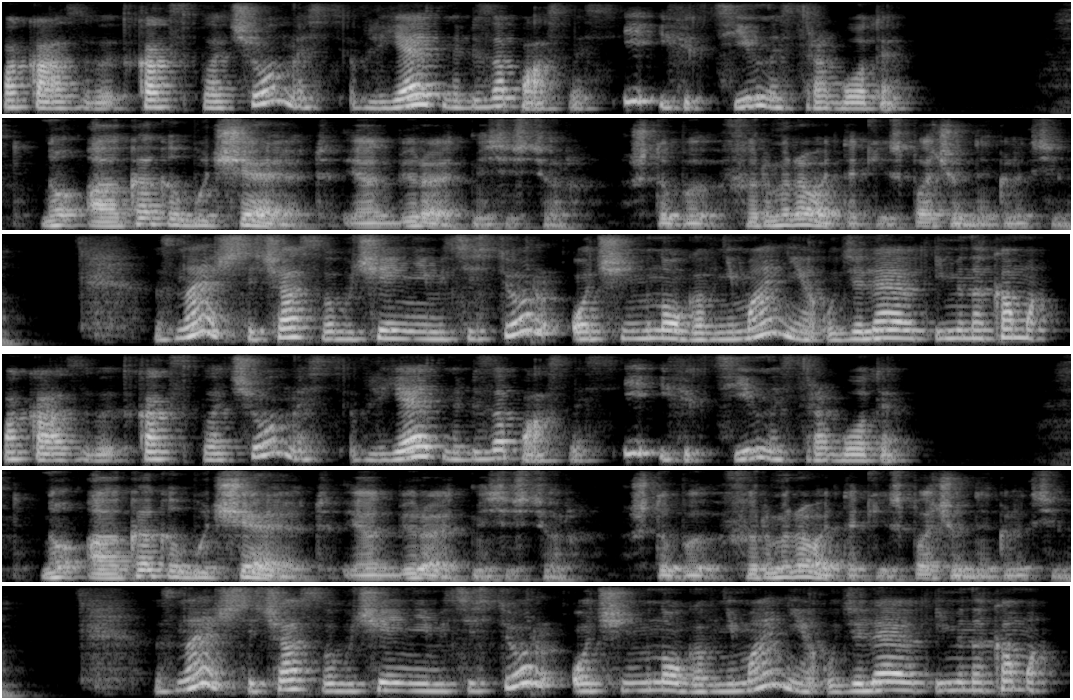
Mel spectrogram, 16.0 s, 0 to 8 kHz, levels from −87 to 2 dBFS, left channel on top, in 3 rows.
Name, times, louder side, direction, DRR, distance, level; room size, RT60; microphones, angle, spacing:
voice 1, 0.0-4.5 11.1-15.9, left 1 dB, 25° left, 0.7 m, -23 dB
voice 2, 5.5-8.2 8.5-10.7, equal, 5° left, 1.9 m, -26 dB
9.2 x 5.4 x 2.9 m
head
